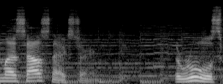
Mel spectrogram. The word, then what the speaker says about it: Rouxls: The Rouxls, pronounced Rouxls, are simple.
